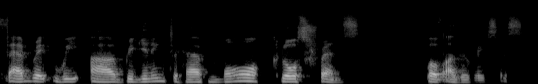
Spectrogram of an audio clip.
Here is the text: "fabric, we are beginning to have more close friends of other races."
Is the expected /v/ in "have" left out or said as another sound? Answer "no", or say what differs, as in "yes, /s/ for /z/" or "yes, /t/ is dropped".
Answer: no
